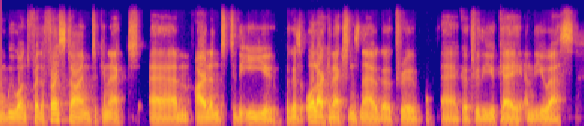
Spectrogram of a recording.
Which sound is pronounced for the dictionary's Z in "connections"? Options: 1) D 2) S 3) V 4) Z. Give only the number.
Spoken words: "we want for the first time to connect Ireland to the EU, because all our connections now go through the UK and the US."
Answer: 4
